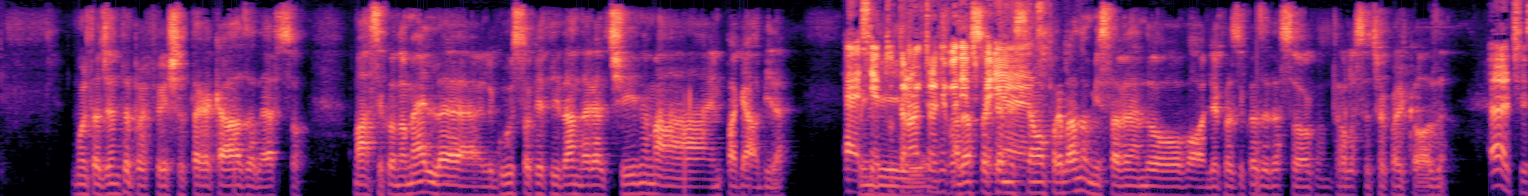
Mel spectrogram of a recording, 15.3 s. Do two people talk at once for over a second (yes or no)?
yes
